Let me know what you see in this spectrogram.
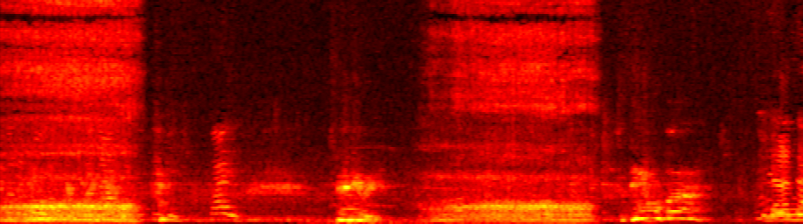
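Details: Loud, rattling snores between quieter breaths in a small room; snoring.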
